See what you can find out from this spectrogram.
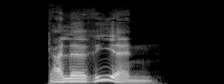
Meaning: plural of Galerie
- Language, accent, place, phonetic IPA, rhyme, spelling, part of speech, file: German, Germany, Berlin, [ɡaləˈʁiːən], -iːən, Galerien, noun, De-Galerien.ogg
